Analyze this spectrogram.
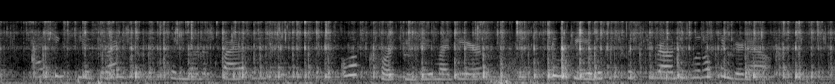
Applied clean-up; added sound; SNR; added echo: none; Rain; -5 dB; none.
